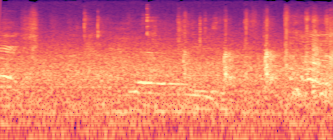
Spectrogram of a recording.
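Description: Indistinct voices talking in the background, with a few short, sharp clicks and taps in the second half.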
